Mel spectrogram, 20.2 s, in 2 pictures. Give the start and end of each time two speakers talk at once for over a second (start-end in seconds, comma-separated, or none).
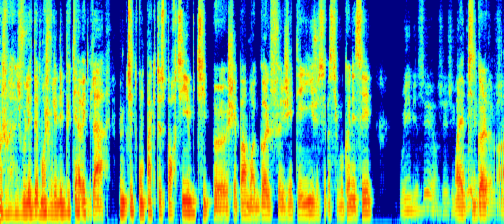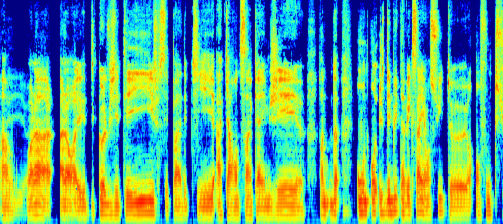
9.1-10.7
